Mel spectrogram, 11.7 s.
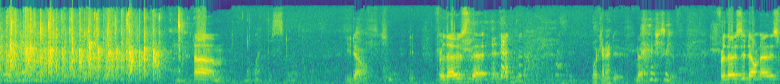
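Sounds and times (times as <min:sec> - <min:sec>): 
room full of people clapping: 0:00.0 - 0:02.6
speech: 0:02.9 - 0:03.8, 0:05.2 - 0:05.9, 0:06.6 - 0:08.0, 0:08.9 - 0:11.6
laughter: 0:06.9 - 0:08.8, 0:09.4 - 0:10.6.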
